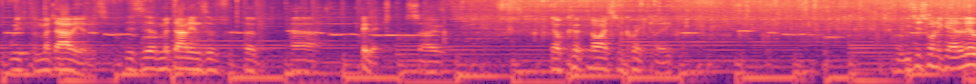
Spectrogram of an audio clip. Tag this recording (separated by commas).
Speech, Music, inside a small room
